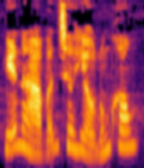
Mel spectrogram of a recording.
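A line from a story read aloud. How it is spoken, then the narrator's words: Quiet, smiling. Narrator (Vietnamese): Tống Minh Hạo im lặng mỉm cười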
